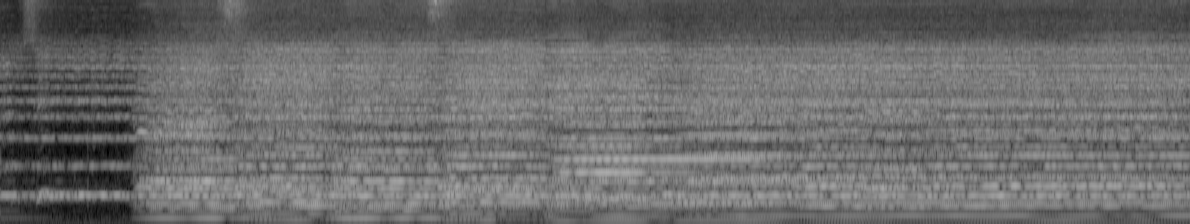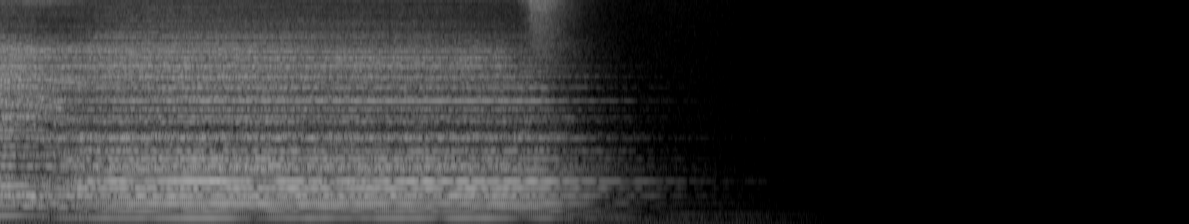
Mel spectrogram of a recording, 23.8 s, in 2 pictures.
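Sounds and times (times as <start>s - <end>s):
requiem offertory movement: 0.0s - 18.4s.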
